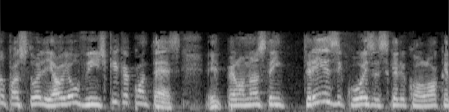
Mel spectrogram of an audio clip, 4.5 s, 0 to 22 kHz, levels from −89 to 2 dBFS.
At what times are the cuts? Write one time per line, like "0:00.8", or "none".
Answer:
0:02.0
